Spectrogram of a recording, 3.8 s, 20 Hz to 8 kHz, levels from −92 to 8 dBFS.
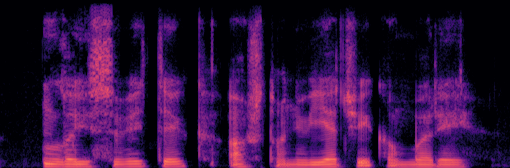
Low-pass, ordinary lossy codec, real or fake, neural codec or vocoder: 7.2 kHz; Opus, 24 kbps; real; none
